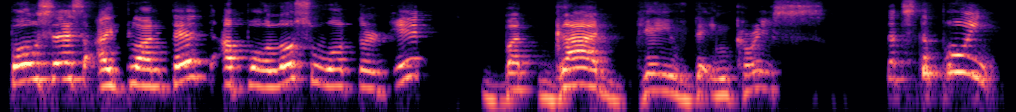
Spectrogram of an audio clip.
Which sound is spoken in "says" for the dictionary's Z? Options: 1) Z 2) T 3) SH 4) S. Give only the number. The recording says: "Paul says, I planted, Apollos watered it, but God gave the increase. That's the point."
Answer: 4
